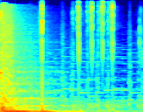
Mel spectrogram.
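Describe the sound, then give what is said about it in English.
A cigar cutter clips a Rocky Patel Edge Light cigar with a Connecticut wrapper: one sharp snap, then a few lighter, quick clicks after a low rumble fades out at the start. “Beautiful, perfect cut on this Rocky Patel edge Light Connecticut battalion.”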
